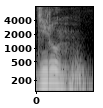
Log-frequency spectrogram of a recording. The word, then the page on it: jirum: Yawa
